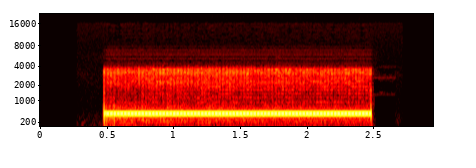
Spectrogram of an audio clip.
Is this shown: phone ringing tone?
yes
